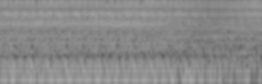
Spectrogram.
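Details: Diesel truck idling while warming up after the bottom radiator hose was refitted and coolant refilled. Coolant level dropped slightly, showing it is circulating. Deep, even rumble with no misses or added knocks; settled and healthy.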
